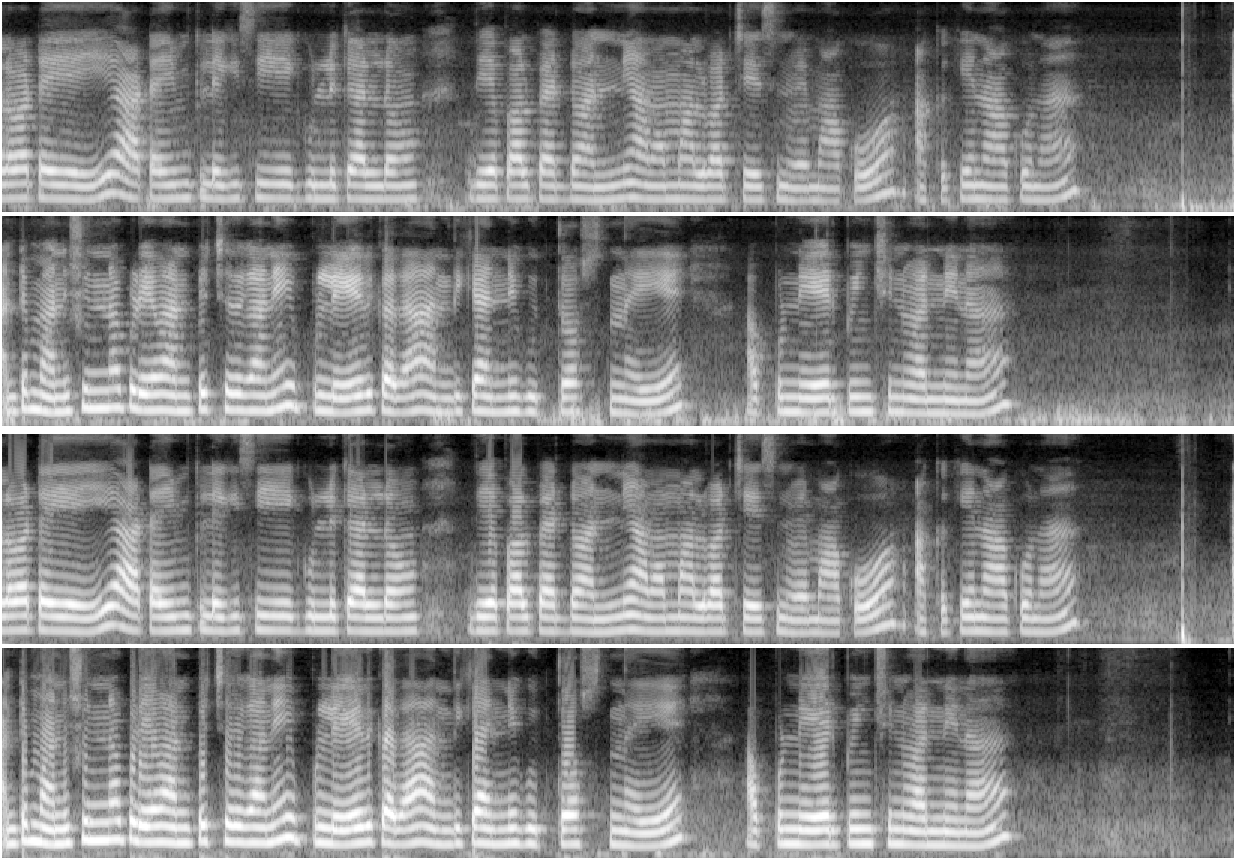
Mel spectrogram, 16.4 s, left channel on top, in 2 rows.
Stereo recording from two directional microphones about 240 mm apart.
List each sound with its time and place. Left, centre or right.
0.0 s a woman's voice: centre
8.2 s a woman's voice: right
